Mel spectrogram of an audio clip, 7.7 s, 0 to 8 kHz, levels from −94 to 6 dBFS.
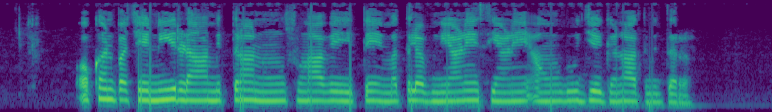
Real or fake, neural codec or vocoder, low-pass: real; none; 7.2 kHz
